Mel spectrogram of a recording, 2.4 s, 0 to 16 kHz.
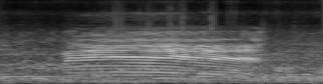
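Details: Cow at Ambari cattle market in Dinajpur, where cows with calves are sold, 24 May: a single drawn-out moo lasting about one and a half seconds, rich and harmonic, gently falling in pitch at the end, with faint market background.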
